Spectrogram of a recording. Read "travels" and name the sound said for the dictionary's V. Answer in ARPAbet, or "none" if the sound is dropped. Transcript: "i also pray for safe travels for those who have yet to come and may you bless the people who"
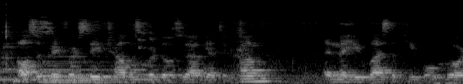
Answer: none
